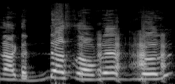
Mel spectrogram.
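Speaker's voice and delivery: high, loud, delighted repeat; an excited cackle of disbelief; gleeful echo. Real, not acted. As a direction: crow it back in delight. Gleeful echo of friend's line.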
